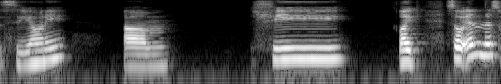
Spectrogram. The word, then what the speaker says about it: Ceony: I think it's Sione, Ceony. I'm gonna pronounce it Sione.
